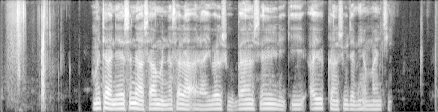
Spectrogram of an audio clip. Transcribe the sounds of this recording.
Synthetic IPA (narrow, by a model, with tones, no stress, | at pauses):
mʊ˦taː˨neː˦sʊ˦naː˨saː˦mʊ˨nːɐ˦sɐ˦ɾaː˨ʔa̰˨ɽaː˨jʊ˦wɐ˦rsu˨baː˦jɐ˦nsʊ˦nɽɪ˨kʲʼiː˦ʔa˦jʊ˦kɐ˨nsu˦da˨mʊ˦hɪ̰˦mːɐ˦nt͡ʃiː˨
